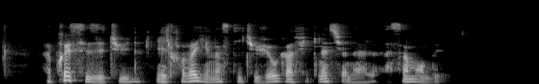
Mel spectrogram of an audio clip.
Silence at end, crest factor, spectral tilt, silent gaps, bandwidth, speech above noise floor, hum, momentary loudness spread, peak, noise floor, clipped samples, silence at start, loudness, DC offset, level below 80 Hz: 1 s; 22 dB; -4 dB/octave; none; 7.6 kHz; 61 dB; none; 13 LU; -2 dBFS; -84 dBFS; under 0.1%; 0.05 s; -23 LUFS; under 0.1%; -68 dBFS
